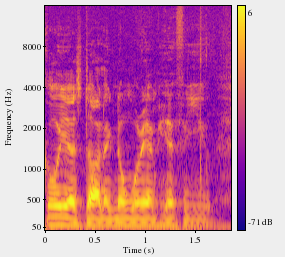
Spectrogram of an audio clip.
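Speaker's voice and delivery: soft, low, gentle, doting and tender voice. Explaining the kind of partner the speaker likes: imitating a gentle kind of guy. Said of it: "the gentle kind of guy that will be like".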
